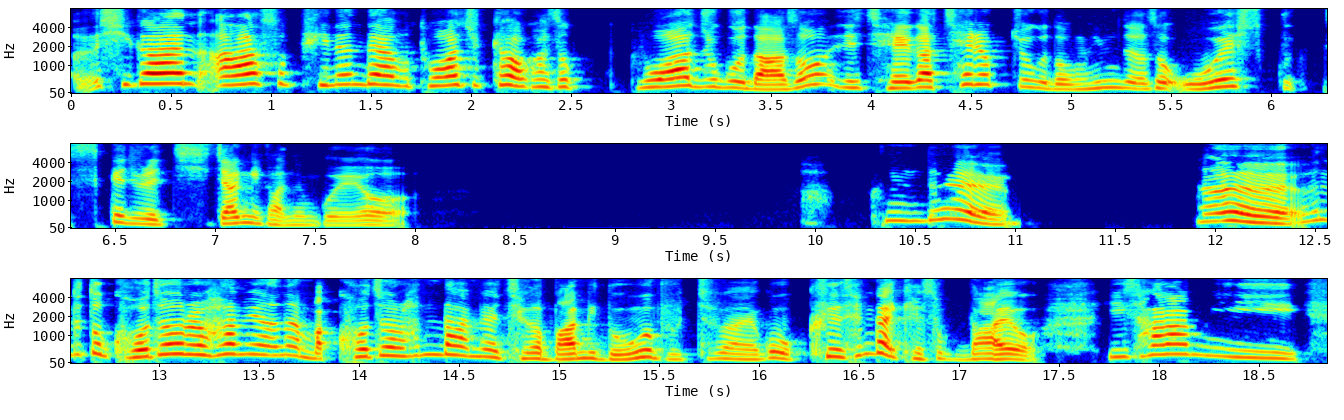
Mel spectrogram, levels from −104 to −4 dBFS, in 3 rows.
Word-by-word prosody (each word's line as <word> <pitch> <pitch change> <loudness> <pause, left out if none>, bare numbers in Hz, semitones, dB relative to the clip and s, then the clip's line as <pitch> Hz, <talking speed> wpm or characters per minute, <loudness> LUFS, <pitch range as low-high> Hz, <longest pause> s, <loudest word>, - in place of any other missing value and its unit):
시간? 365 +1 +7
알았어. 360 +3 +4
비는데." 335 +2 -5
하고 315 -4 +2
"도와줄게." 310 +2 0
하고 290 -4 +5
가서 255 -1 -5 0.3
도와주고 250 -3 +2
나서 170 - +1
이제 225 -2 -7
제가 215 +3 +2
체력적으로 335 -7 -5
너무 175 +2 -7
힘들어서 210 -3 -5
오후에 205 +10 0
스 265 -1 -18
그 - - -18 0.2
스케줄에 185 -9 -7
지장이 195 +5 -4
가는 150 -2 -10
거예요. 145 0 -9 2.0
아 - - -30 0.2
근데 300 +1 -11 1.3
네. 260 -8 +3
근데 320 +5 -11
또 365 - -2
거절을 335 +8 +3
하면은 325 -3 0
막 185 0 -2
거절을 280 +2 0
한다 335 +2 -1
하면 255 -6 -3
제가 195 -2 -4
마음이 180 +4 +2
너무 180 +9 0
불편 185 +1 -12
하고 180 +2 -4
그 265 -1 -2
생각이 345 +7 +1
계속 185 -4 -11
나요. 175 -3 0 0.3
'이 255 - -6
사람이 265 - -2
250 Hz, 320 characters per minute, -22 LUFS, 195-315 Hz, 2.0 s, 시간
